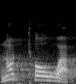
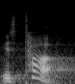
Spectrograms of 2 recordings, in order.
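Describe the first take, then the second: First: The word is said with two syllables. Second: The word is said with one syllable. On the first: The speaker calls it wrong. "not tower, please, as we say" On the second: The speaker calls it right.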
